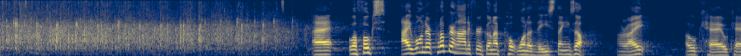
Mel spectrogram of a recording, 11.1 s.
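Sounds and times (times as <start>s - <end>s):
crowd applause: 0.0s - 5.1s
speech: 4.7s - 11.1s.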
